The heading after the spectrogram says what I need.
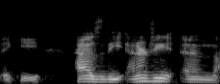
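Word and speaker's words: Ackie: Naomi Aki, that's how you say it, Aki, has the energy and the heart and the passion of Whitney down pat.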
